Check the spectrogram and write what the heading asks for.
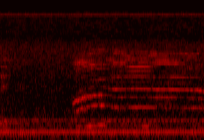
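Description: A domestic cat meowing once: one long call that starts under a second in, rises at first and then holds steady.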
